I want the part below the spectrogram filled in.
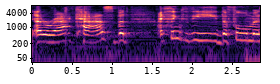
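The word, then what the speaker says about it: Arachas: Well, I think everyone by now knows I pronounce it Arajas, but apparently it should be Arakas, but I think the former sounds a lot better when I say it.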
